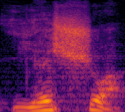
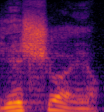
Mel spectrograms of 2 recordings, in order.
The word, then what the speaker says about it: 예슈아: 내가 예슈아 어 예 예슈아 예슈아 예수님의 히브리식 그러니까 그 당시 아람어 발음입니다 우리는 예수 하고 영어로는 지저인 지저스가 제일 엉망이에요 저 어떻게 보면 원래 원어 발음은 예슈아 우리 한국말 예수가 훨씬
